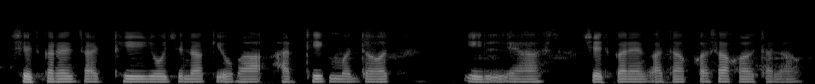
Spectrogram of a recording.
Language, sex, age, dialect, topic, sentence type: Marathi, male, 41-45, Southern Konkan, agriculture, question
